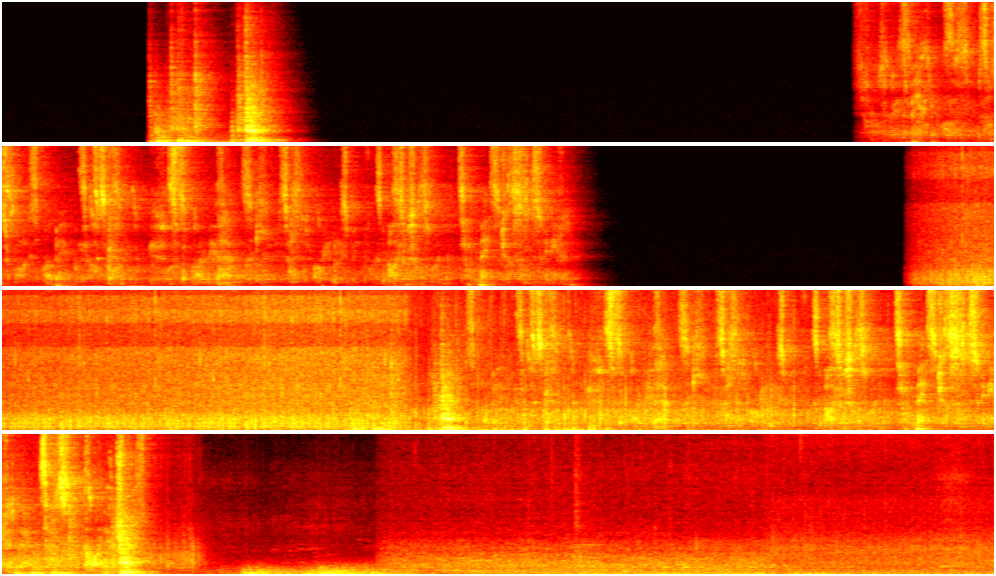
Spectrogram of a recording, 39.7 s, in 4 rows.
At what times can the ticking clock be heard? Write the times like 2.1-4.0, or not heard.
not heard.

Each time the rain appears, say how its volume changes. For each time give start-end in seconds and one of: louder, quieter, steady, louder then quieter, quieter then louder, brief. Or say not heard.
19.0-39.6 quieter.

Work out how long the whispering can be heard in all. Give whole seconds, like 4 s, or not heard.
14 s.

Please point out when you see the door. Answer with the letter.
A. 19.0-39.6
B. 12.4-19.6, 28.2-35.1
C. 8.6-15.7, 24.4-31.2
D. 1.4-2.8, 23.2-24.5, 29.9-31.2
D.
